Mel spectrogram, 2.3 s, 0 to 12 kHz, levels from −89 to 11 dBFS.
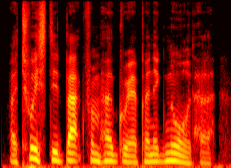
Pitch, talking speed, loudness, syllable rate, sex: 140 Hz, 235 wpm, -20 LUFS, 6.1 syllables/s, male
